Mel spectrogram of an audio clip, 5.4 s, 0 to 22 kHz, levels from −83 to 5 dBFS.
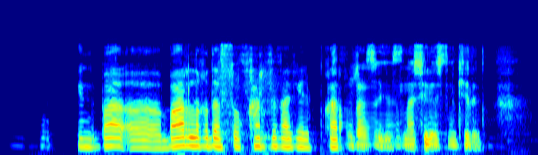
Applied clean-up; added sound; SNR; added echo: neural mask model DeepFilterNet 3.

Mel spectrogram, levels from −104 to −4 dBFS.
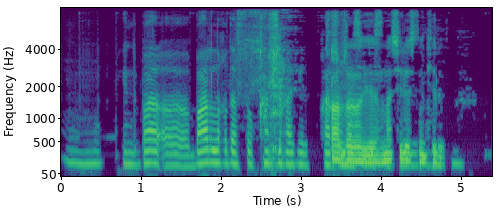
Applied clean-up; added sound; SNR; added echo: classical method spectral subtraction.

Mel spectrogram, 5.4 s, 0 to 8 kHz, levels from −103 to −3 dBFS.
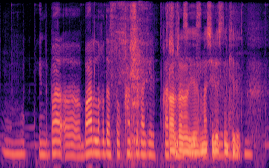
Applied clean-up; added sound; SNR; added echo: none; Dishes, pots, and pans; 13 dB; none.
